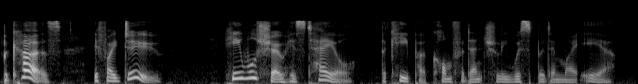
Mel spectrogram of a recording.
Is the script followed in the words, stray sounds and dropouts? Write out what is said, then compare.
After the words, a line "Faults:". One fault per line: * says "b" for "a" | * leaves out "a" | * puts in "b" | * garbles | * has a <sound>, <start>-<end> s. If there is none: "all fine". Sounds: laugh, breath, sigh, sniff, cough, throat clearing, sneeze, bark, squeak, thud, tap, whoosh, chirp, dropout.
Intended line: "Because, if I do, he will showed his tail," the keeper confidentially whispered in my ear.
"Because, if I do, he will show his tail," the keeper confidentially whispered in my ear.
Faults:
* says "show" for "showed"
